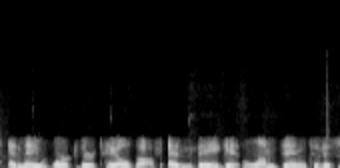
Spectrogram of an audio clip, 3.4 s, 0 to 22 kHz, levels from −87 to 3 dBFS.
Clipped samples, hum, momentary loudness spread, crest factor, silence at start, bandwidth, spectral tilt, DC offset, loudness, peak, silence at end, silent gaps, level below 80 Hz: under 0.1%; none; 4 LU; 14 dB; 0.1 s; 4.2 kHz; -8.5 dB/octave; under 0.1%; -17 LUFS; -2 dBFS; 0 s; none; -60 dBFS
